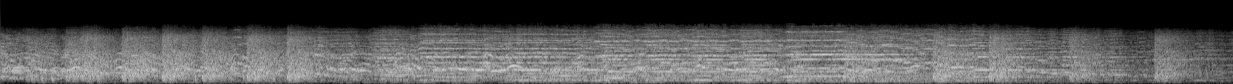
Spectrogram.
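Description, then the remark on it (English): Heavy gunfire cracks out in loud, repeated bursts, echoing through a canyon at night as a sheriff's posse moves in on an outlaw gang. A chaotic din of shouting voices swells in the middle before more shots ring out near the end. “As the sheriff's posse moved in to surround and capture the outlaw gang, heavy gunfire echoed and re-echoed throughout the canyon.”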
